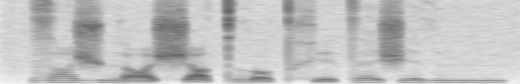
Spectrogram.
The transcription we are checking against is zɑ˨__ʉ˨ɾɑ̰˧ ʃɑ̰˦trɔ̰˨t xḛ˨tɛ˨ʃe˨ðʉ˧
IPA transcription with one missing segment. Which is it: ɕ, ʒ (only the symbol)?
ʒ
